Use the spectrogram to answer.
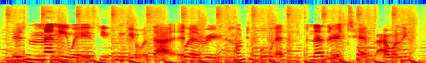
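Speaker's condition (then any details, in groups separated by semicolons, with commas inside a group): Cerebral palsy, mild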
